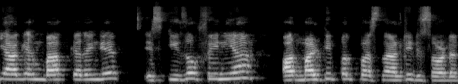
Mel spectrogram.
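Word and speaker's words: schizophrenia: यहाँ पर एक जो बहुत कॉमन डिसऑर्डर है स्कीजोफ्रीनिया, इसको हम लोग बहुत बार गलत प्रोनाउंसिएट करते हैं, सीजोफ्रीनिया कहते हैं, सही प्रोनाउंसिएशन है इसका स्कीजोफ्रीनिया।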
